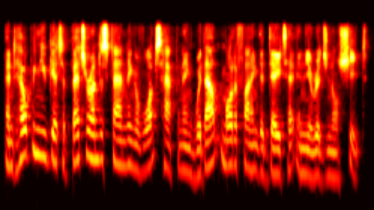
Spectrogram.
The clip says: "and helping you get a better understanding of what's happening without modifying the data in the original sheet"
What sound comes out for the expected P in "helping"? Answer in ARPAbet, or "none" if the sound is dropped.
P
